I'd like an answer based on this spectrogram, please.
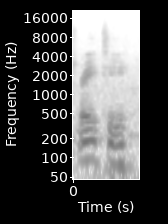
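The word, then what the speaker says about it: Réti: secret weapon against the retti the the proper pronunciation is reiki the reity sucks man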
